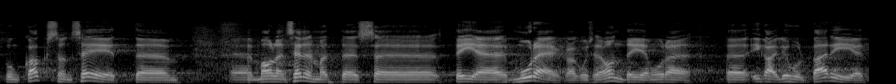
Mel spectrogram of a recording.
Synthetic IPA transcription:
puŋkt̪̚kɑkso̞nse̞ːt̪ː | mɑo̞le̞nse̞lːesmɤt̪ːˑe̞s | t̪e̞jemuɾeɡ̥ɑkujse̞o̞nt̪e̞jemuɾe | iɡ̥ɑljuɦulpæɾie̞t̪ː

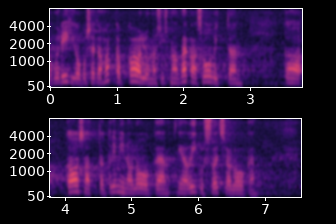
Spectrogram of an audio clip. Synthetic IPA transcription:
kujɾiːɡ̥iko̞ɡ̥use̞d̪ɑɦɑkːˑɑb̥kɑːlumɑsismɑvæɡ̥ɑso̞ːvit̪ːˑɑn | kɑkɑːsɑt̪ːˑɑkrimino̞lo̞ːɡ̥ejɑɤjɡ̥usːo̞t̪ʲsio̞lo̞ːɡ̥e

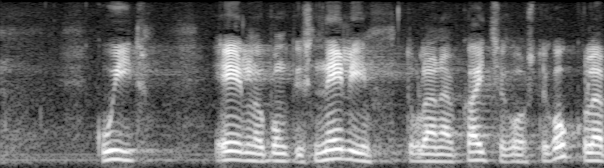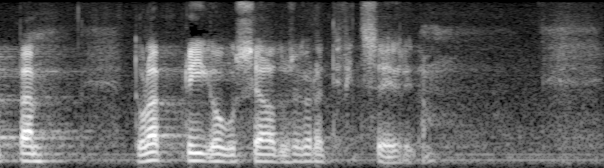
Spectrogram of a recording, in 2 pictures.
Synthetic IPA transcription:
kujd̪̥ | e̞ːlnewpuŋk̚t̪isne̞lʲit̪ulenev̥kɑjt̪seko̞ːst̪øːko̞kːule̞pːe̞ | t̪uleb̥riːɡ̥ioɡ̥usːe̞ɑd̪use̞ɡ̥ɑɾɑt̪ˑːi̥fi̥t̪se̞ːɾḭd̪̥ɑ

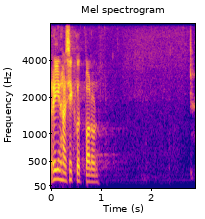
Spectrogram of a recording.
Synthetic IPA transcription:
riːnɦɑsikːˑut̪̚pɑlun

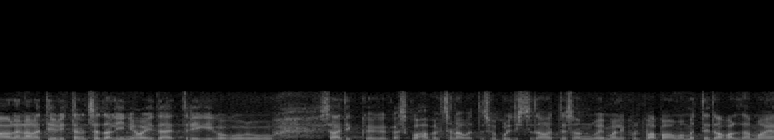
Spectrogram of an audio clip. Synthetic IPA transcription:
o̞le̞nɑlɑt̪ːˑiyɾit̪ːˑɑnud̪se̞d̪̥ɑliːniɦo̞jd̪̥ɑe̞t̪ːriːɡiko̞ɡ̥u | sɑːd̪ikːkɑsko̞ɦɑpeɑlt̪sɤnɑvɤt̪ˑːe̞svɤjpulʲd̪ist̪sɤnɑvɤt̪ːˑe̞so̞nvɤjmɑlikˑult̪vɑbɑo̞mɑmɤt̪ˑːe̞jd̪vɑbɑld̪ɑmɑj

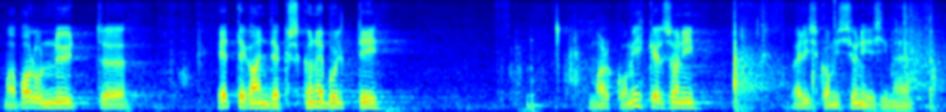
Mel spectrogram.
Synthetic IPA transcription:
mɑpɑlunnyːd̪ | e̞t̪ːe̞kɑnʲd̪̥ʲjɑkskɤne̞pulʲt̪ːˑi | mɑrkːˑo̞mihke̞lso̞nʲi | væ̰lʲisko̞misːio̞nʲie̞simeɦe

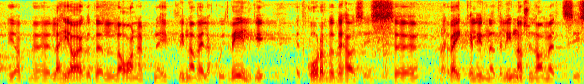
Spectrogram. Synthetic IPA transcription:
jɑlæɦiɑe̞ɡ̥ɑd̪̥e̞lɑvɑne̞b̥ne̞jd̪̥linːɑvælʲjɑkːˑujd̪ve̞ːlɡ̥i | e̞t̪ko̞rd̪̥ɑt̪e̞ɦɑsis | væjkˑːe̞linːɑd̪̥e̞linːɑsyd̪̥ɑme̞t̪ˑsis

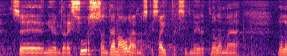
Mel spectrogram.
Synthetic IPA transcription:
se̞ːniːøld̪ɑɾe̞sːurso̞nt̪ænɑo̞le̞mɑske̞sɑjt̪ːˑɑksid̪̥me̞jle̞t̪ːme̞o̞le̞me | meole

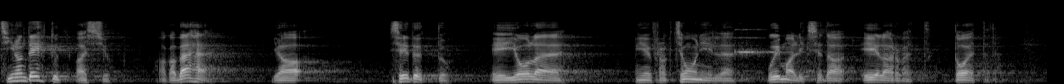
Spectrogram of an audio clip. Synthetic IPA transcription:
siːno̞nt̪e̞ht̪ud̪̥ɑsʲju | ɑ̰ɡ̥ɑvæɦḛ | jɑ | se̞ːt̪ɤ̞t̪ːue̞jo̞le | me̞jefrɑkt̪sio̞ːnʲilevɤjmɑlikse̞d̪̥ɑe̞ːlɑrve̞t̪ːo̞e̞t̪ːˑɑd̪̥ɑ

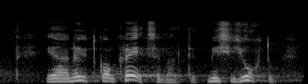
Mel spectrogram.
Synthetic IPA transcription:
jɑnyːt̪ko̞ŋkre̞ːt̪se̞mɑlt̪ˑe̞t̪ːˑmisːisjuht̪ub̥

